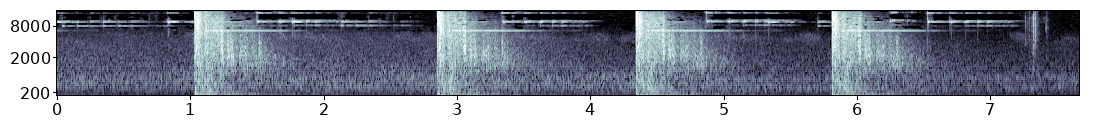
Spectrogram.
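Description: Loud rifle shots fire one after another and echo away.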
